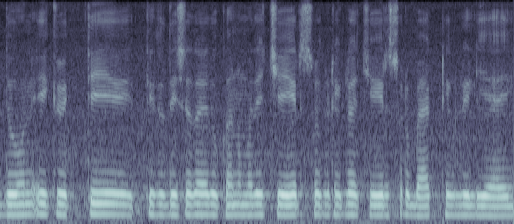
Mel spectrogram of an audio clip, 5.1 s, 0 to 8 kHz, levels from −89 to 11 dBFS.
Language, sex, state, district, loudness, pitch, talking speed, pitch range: Marathi, male, Maharashtra, Gondia, -13 LUFS, 135 Hz, 175 wpm, 130-135 Hz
